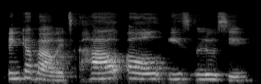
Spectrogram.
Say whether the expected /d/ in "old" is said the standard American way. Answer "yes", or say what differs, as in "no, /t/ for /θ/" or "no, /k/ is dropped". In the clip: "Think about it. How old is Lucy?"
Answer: no, /d/ is dropped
